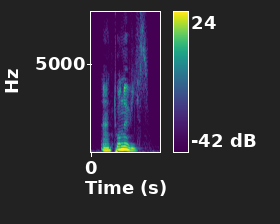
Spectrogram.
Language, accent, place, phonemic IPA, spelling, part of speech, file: French, France, Paris, /tuʁ.nə.vis/, tournevis, noun, Fr-tournevis.ogg
- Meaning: screwdriver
